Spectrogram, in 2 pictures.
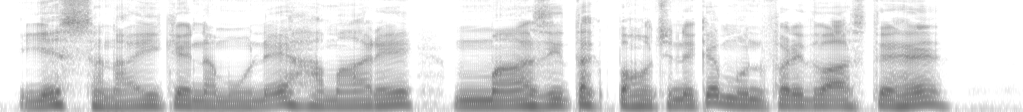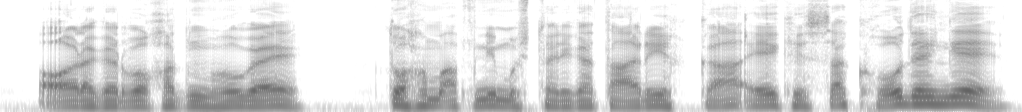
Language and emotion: Urdu, fearful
